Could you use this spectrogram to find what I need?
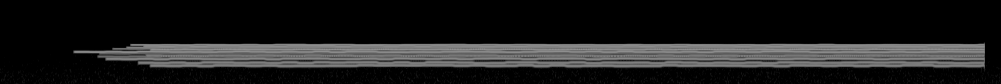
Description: FT8 (several signals at once), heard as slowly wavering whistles, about 6.25 baud.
